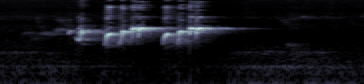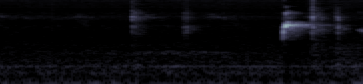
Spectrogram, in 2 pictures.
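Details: Bulbul song for teaching young birds to sing: three loud, bubbling, upslurred phrases delivered rapidly, then silence, then a single bright note about three seconds later.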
